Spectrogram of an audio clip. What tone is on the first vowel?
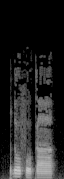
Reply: high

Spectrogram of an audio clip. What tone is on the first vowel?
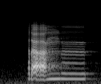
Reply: high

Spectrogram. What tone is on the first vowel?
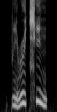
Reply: low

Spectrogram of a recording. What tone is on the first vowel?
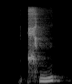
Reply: rising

